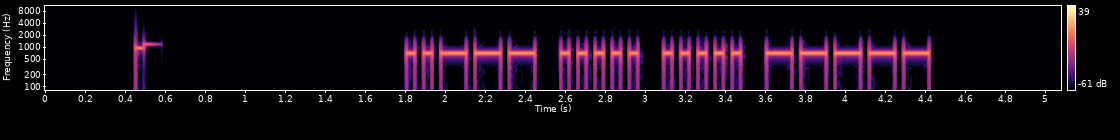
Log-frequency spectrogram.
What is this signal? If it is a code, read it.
Morse code, heard as a keyed tone, about 28 wpm, 700 Hz. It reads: 2550
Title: Numbers - 4-Digit 28wpm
